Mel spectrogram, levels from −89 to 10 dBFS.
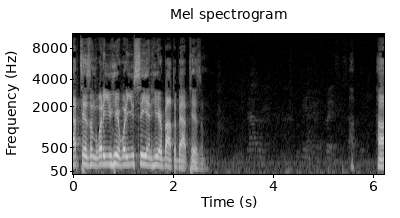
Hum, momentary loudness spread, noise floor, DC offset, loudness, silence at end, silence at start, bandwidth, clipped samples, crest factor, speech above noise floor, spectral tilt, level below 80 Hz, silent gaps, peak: none; 9 LU; -56 dBFS; under 0.1%; -17 LUFS; 0 s; 0 s; 10.5 kHz; under 0.1%; 16 dB; 40 dB; -5.5 dB/octave; -44 dBFS; none; -2 dBFS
